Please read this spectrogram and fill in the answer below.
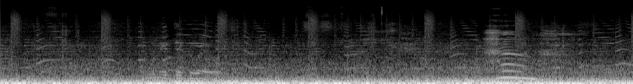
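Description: Steady low road-and-engine rumble inside a moving Hyundai car's cabin, with music playing over it and a few short vocal sounds.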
